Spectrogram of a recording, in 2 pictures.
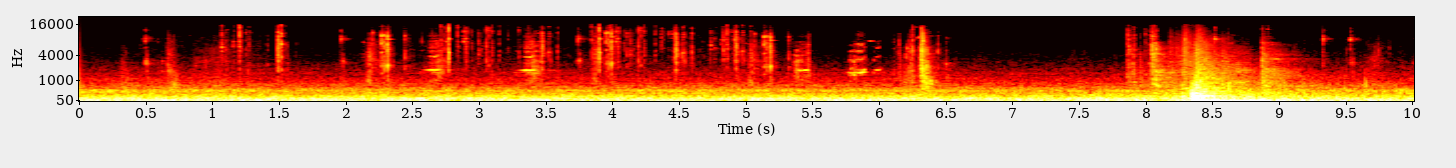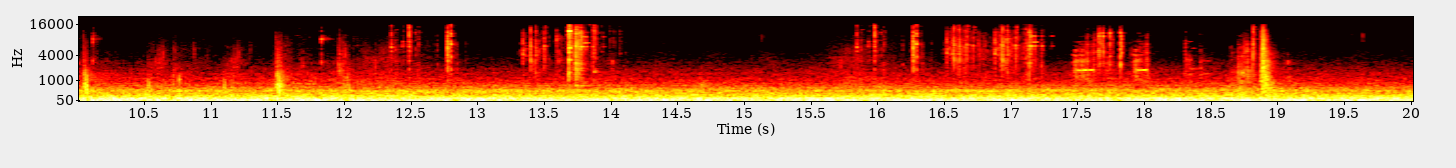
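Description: A lock pick scrapes and clicks inside a metal lock.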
